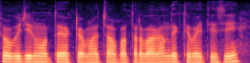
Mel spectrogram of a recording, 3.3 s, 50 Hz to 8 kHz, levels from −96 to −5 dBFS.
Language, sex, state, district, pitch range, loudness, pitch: Bengali, male, West Bengal, Cooch Behar, 125-130 Hz, -16 LUFS, 125 Hz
